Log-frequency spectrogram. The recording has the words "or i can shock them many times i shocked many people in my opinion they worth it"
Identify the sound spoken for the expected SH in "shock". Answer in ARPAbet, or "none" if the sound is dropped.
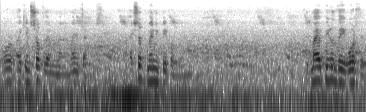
S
